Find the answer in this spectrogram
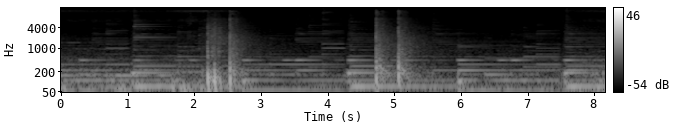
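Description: Fireworks going off in two pairs of sharp bangs, a little after two seconds and again near five seconds, over continuous music.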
